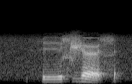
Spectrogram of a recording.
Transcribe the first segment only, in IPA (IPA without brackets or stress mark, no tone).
h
